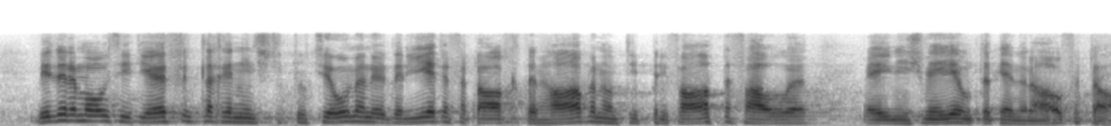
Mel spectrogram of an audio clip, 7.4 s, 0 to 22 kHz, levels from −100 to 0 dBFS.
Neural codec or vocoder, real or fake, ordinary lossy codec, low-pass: codec, 32 kHz, 1.9 kbps, SNAC; fake; none; 7.2 kHz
